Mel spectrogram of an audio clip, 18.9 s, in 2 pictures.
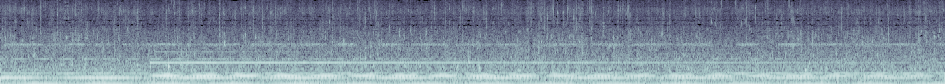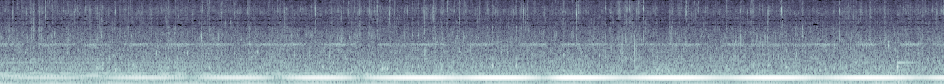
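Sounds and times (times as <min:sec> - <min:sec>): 
Tibetan singing bowls: 0:00.0 - 0:18.8
flowing water: 0:00.0 - 0:18.8.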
